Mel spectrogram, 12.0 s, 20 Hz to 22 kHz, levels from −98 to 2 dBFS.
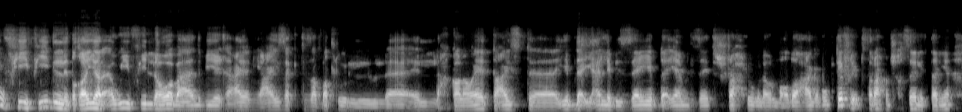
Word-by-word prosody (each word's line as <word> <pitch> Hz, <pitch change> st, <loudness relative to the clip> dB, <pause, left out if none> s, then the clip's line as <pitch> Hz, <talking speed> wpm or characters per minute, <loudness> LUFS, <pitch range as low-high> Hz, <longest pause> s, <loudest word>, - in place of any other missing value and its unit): وفي. 155 Hz, -7 st, -1 dB
في 145 Hz, +4 st, -2 dB
اللي 140 Hz, -7 st, +4 dB
اتغير 115 Hz, +4 st, +8 dB
أوي، 130 Hz, +3 st, +1 dB
في 125 Hz, 0 st, -4 dB
اللي 120 Hz, -1 st, +1 dB
هو 120 Hz, +2 st, +7 dB
بقى 100 Hz, 0 st, +2 dB
د 105 Hz, -, -6 dB
بيغ 105 Hz, -1 st, -4 dB
عاني 95 Hz, -1 st, -3 dB
عايزك 100 Hz, +2 st, -4 dB
تضبط -, -, -5 dB
له 100 Hz, -, -5 dB
ال 85 Hz, -1 st, -9 dB, 0.6 s
الح -, -, -10 dB
قنوات 100 Hz, +3 st, 0 dB
عايز 105 Hz, 0 st, -2 dB
ت -, -, -22 dB, 0.3 s
يبدأ 110 Hz, -1 st, -1 dB
يقلّب 105 Hz, -1 st, -2 dB
إزاي، 105 Hz, +2 st, 0 dB
يبدأ 110 Hz, -, -1 dB
يعمل 100 Hz, 0 st, -3 dB
إزاي 100 Hz, +2 st, -6 dB
تشرح 100 Hz, +1 st, -4 dB
له 110 Hz, -, -4 dB
ولو 95 Hz, -2 st, -3 dB
الموضوع 95 Hz, +1 st, -1 dB
عجبه 100 Hz, +3 st, -3 dB
بتفرق 200 Hz, -, +2 dB
بصراحة -, -, -1 dB
من -, -, -9 dB
شخصية 115 Hz, -, -4 dB
للتانية، 100 Hz, +1 st, -3 dB
105 Hz, 180 wpm, -25 LUFS, 100-115 Hz, 0.6 s, اتغير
